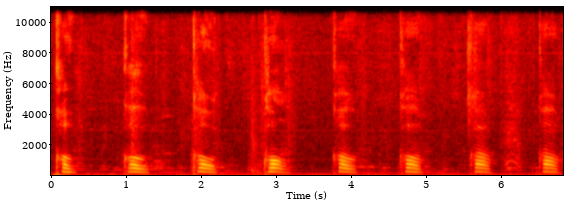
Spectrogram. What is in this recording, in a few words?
cough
